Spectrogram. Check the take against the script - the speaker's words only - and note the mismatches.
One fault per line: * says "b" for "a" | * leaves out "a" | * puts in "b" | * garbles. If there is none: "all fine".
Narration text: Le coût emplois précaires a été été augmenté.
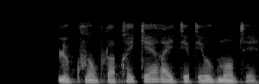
all fine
